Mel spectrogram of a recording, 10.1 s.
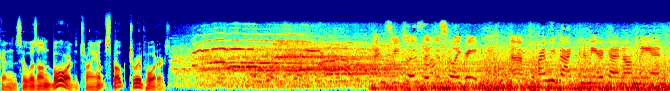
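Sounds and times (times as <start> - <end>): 
speech: 0.0 - 3.2, 6.1 - 10.0
Carnival cruise ship Triumph passengers cheering and whooping on return to port: 2.6 - 8.9.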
